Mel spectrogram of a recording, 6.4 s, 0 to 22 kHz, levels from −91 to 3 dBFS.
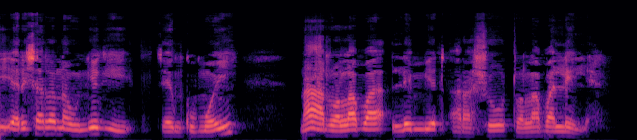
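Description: Low-bitrate audio saved at a high bitrate, throughout: the speech keeps coarse artefacts from a very low-bitrate HE-AAC encode, likely re-encoded later as high-bitrate MP3.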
